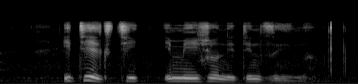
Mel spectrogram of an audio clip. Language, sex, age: Swati, male, 18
